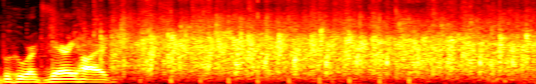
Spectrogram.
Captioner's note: audience applauding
